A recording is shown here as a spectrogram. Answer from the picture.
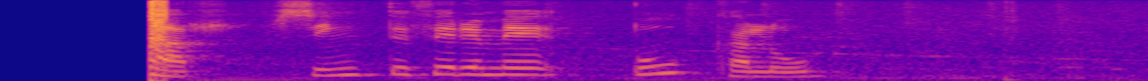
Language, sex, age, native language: Icelandic, female, 30-39, Icelandic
